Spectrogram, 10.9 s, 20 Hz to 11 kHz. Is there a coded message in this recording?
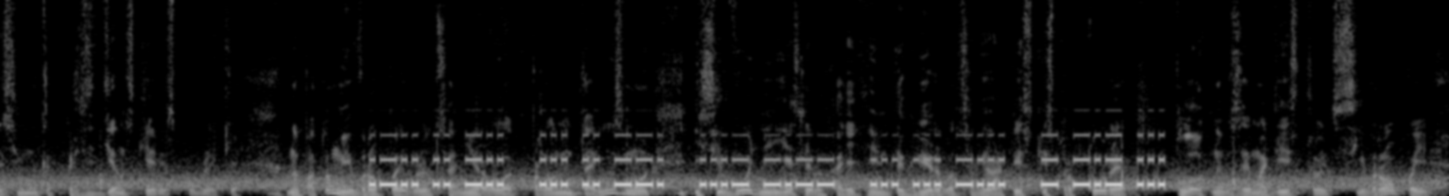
Yes: Morse code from 2.7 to 8.8 s, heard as a keyed tone, machine-sent, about 30 wpm, 690 Hz, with static crashes. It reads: LID SIG VY SSB TKS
